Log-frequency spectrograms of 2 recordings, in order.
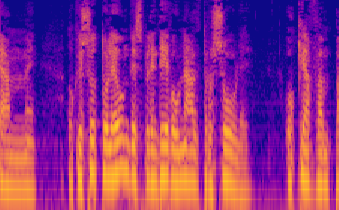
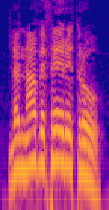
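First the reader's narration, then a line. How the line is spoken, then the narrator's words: Shouted together. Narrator (Italian): gridammo tutti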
